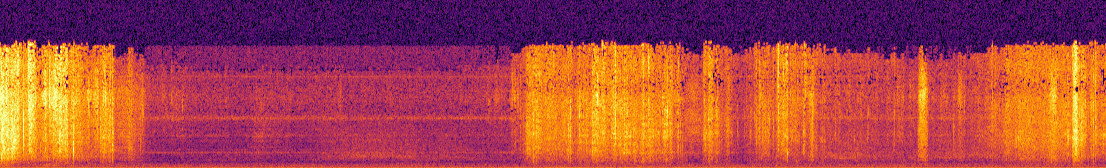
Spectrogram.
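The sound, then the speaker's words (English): A woman chews a piece of a paper letter, with soft squishy, crinkly bursts that come and go irregularly over a steady background hiss. No one speaks. “She puts a piece in her mouth and chews.”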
